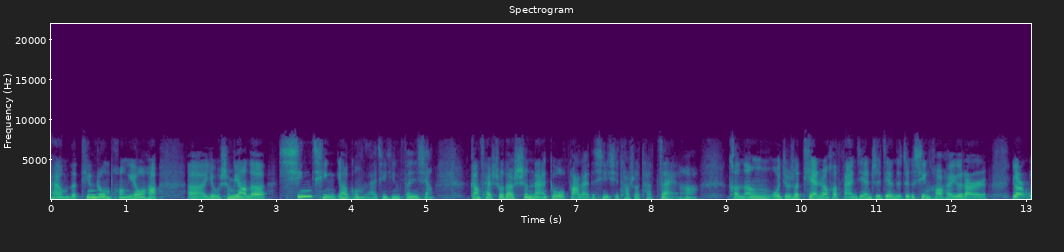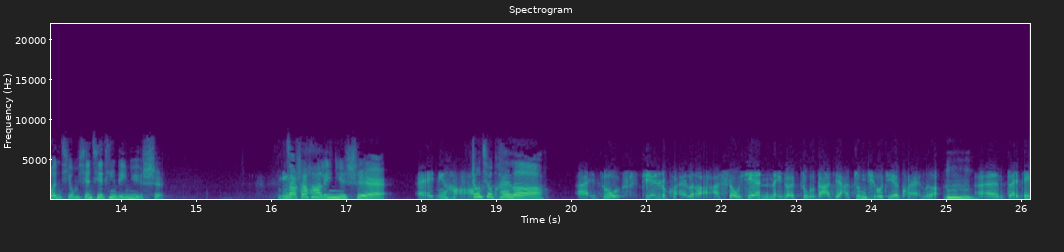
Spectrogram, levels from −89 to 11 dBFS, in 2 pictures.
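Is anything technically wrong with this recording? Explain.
No, nothing technically wrong can be heard here.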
